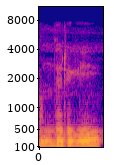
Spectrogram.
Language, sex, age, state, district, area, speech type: Telugu, male, 30-45, Andhra Pradesh, Nellore, urban, spontaneous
